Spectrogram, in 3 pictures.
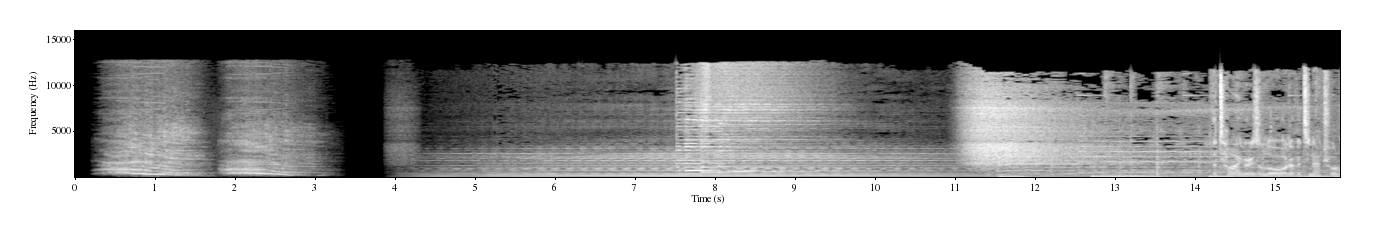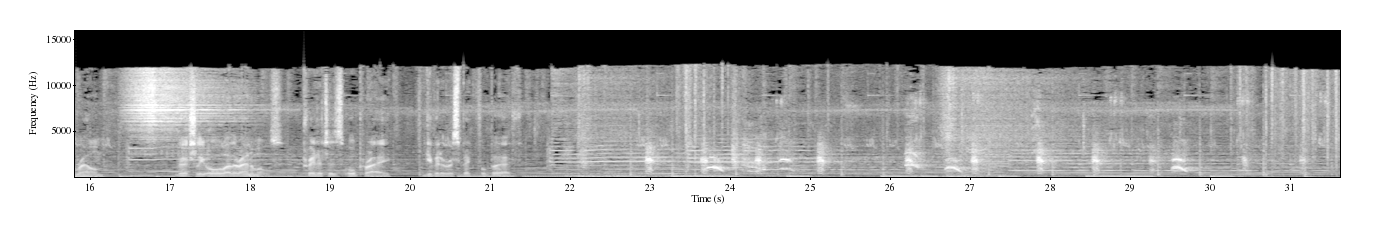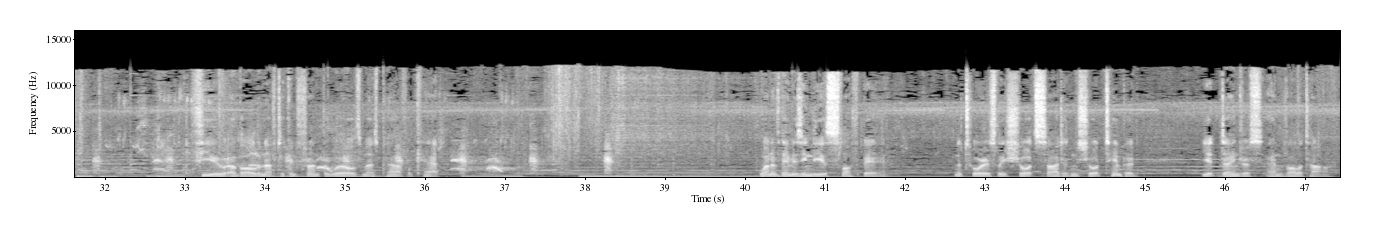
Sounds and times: Roaring cats (lions, tigers): 0.2 - 3.3
Music: 3.9 - 47.4.

